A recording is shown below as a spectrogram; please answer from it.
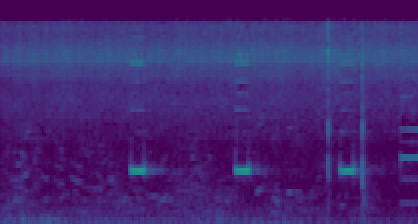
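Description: Three short electronic beeps at one steady pitch, about a second apart, over faint background voices.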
